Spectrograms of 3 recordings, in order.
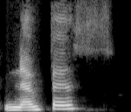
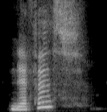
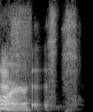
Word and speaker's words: Nephthys: Nemphis. No, that's not how you say that.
